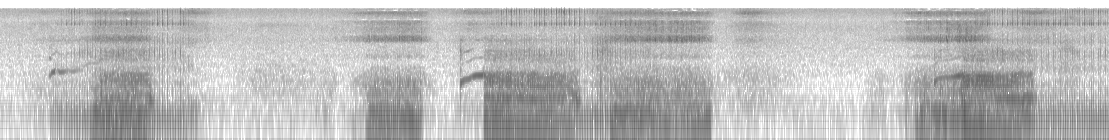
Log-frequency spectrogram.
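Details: Snoring French Bulldogs sound off in their sleep, with long rumbling snores lasting one to two seconds, some ending in high squeaky whistles, separated by short quiet gaps.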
